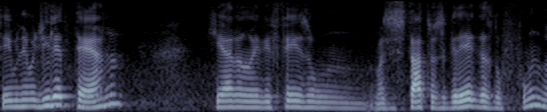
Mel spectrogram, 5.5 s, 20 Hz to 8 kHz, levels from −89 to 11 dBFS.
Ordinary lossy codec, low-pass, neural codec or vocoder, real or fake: none; none; none; real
